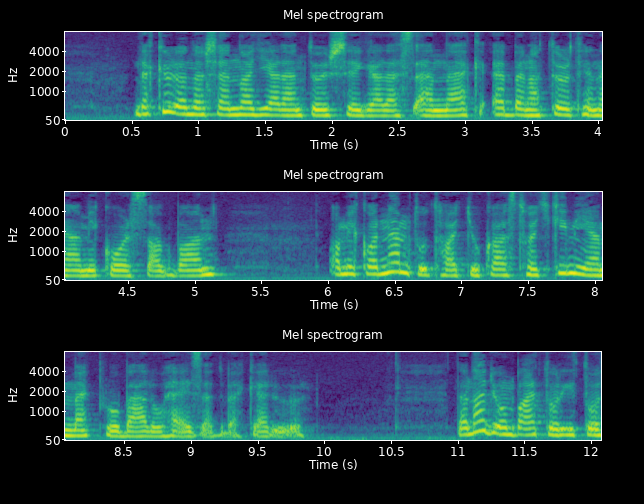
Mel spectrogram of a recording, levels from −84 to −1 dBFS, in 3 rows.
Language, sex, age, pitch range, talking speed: Hungarian, female, 60-79, 170-210 Hz, 115 wpm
